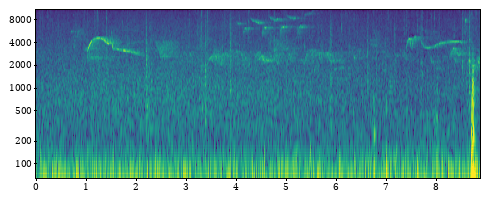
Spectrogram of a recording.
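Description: Birdsong over a steady low outdoor rumble: a whistled call rises and slides down twice, with short chirps between. A sharp thump comes near the end.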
